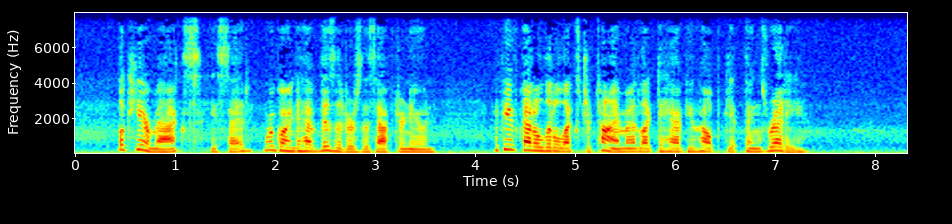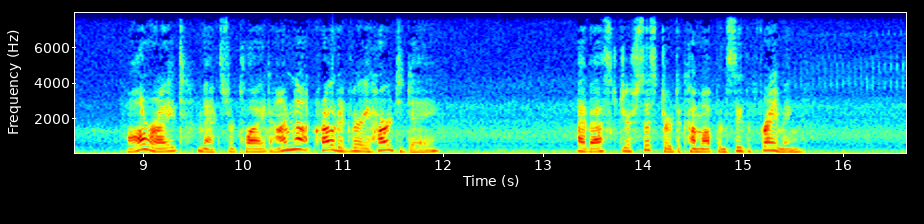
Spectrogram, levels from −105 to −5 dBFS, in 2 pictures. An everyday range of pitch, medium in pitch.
Yes: average, 4.6 semitones; medium, 175 Hz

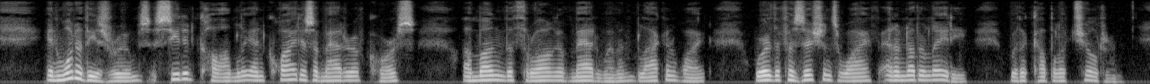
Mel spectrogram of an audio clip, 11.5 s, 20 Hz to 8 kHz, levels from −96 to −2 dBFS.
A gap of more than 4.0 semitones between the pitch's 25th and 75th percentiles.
No: average, 3.1 semitones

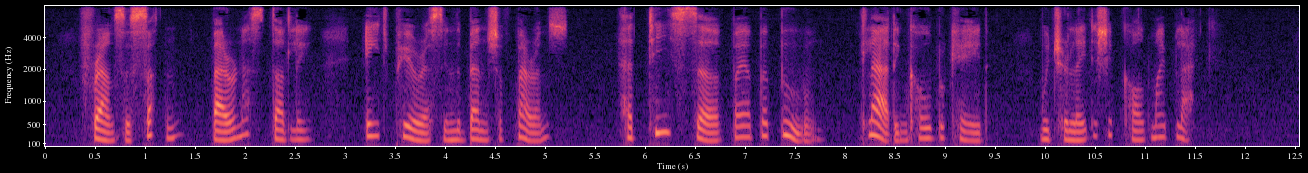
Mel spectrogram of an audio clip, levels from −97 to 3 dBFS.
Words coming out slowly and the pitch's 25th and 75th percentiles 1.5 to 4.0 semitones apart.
No: slow, 130 wpm; average, 4.9 semitones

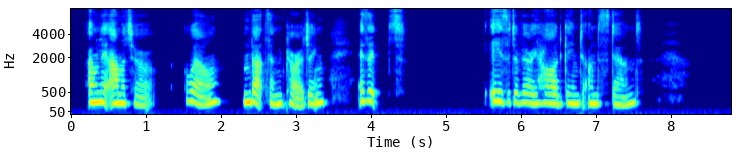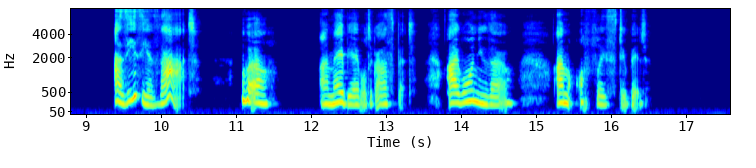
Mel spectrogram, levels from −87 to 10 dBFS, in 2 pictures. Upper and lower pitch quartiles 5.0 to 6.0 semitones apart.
No: average, 3.2 semitones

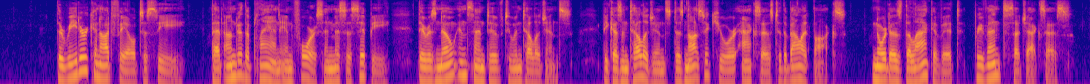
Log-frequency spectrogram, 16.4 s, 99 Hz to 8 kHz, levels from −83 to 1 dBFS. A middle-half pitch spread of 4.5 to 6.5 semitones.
No: average, 3.6 semitones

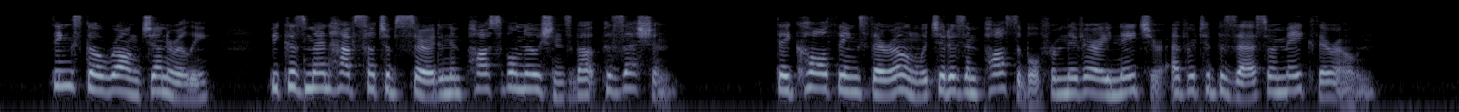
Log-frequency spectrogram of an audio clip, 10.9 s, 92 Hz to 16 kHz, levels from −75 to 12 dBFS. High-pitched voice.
Yes: high, 240 Hz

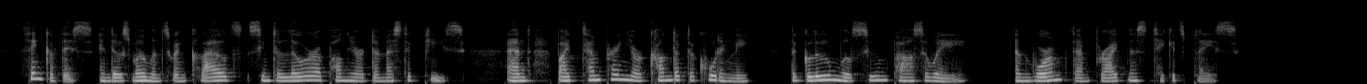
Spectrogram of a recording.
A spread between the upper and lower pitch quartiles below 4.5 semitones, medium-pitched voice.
Yes: narrow, 2.5 semitones; medium, 175 Hz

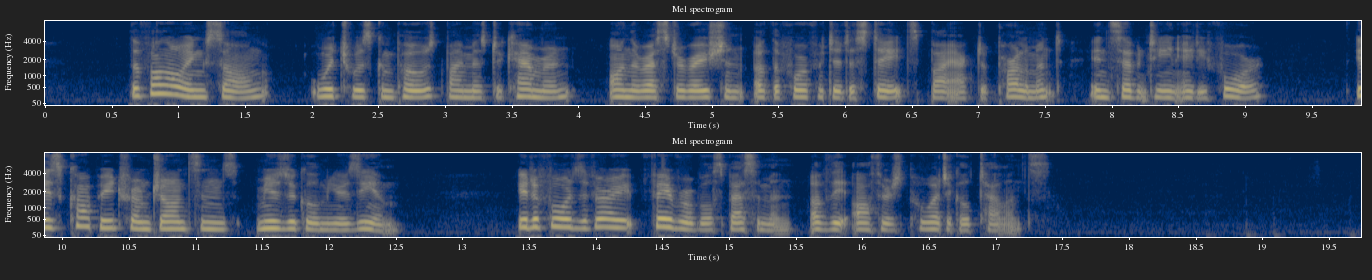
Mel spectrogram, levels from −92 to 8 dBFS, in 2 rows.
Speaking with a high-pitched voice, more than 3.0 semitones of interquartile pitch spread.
No: high, 200 Hz; narrow, 2.4 semitones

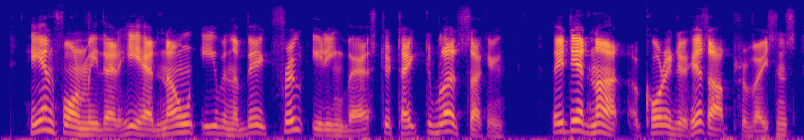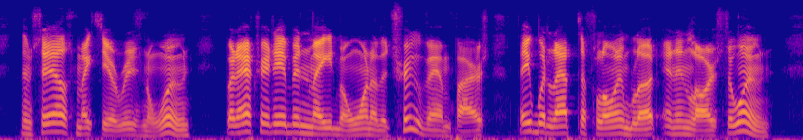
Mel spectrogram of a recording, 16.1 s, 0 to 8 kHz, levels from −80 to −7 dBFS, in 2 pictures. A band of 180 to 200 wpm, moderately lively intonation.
No: average, 190 wpm; wide, 6.3 semitones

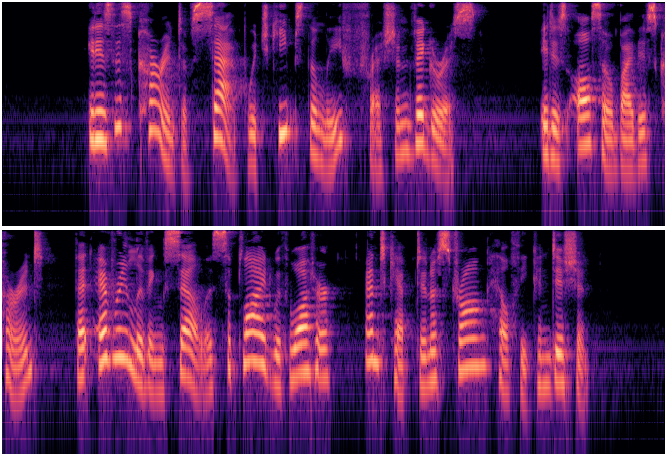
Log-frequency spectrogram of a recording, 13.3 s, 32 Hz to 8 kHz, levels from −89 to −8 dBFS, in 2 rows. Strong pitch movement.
Yes: wide, 8.3 semitones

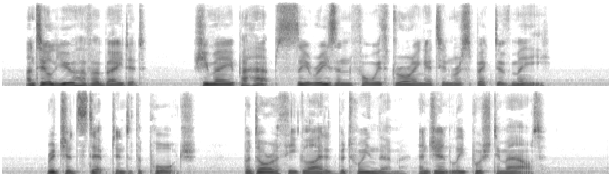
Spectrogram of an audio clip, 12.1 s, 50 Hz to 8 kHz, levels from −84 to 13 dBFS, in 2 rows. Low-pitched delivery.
Yes: low, 120 Hz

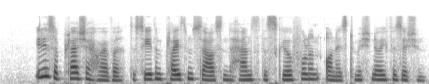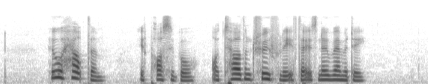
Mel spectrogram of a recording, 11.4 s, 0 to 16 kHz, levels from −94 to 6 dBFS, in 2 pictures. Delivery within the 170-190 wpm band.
Yes: average, 185 wpm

